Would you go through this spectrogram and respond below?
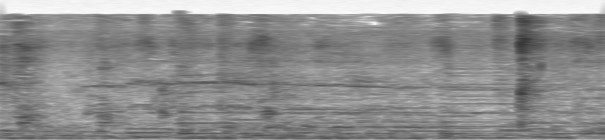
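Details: Loud instrumental music with sustained tones and a low pulse, with no animal voice heard.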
